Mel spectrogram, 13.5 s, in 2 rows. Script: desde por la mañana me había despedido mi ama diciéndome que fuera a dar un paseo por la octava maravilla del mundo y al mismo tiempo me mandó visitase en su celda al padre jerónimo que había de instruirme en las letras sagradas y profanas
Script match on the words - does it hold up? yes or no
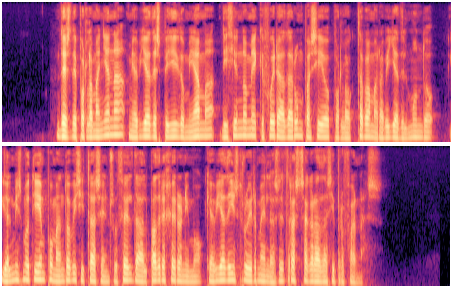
no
